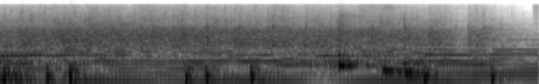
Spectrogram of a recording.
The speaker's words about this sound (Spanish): En el nombre de Jesús, la iglesia tiene un fuerte aplauso para el Señor. Amén.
